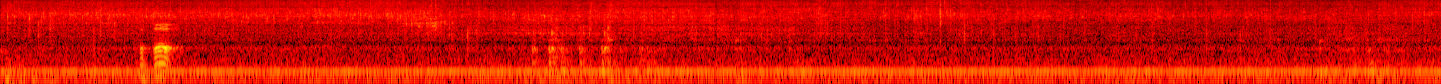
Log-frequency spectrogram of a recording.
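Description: Shrimp burgers sizzle steadily in a hot pan, with a few brief scraping knocks as a spatula flips them partway through, the frying hiss continuing evenly throughout.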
